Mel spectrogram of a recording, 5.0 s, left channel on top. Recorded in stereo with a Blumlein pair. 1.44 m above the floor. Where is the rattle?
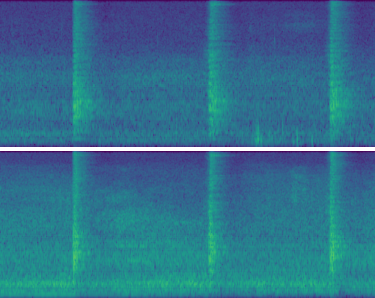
60° right, 1.6 m.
